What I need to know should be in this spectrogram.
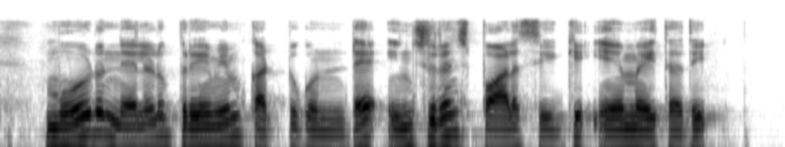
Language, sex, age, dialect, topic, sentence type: Telugu, male, 18-24, Telangana, banking, question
